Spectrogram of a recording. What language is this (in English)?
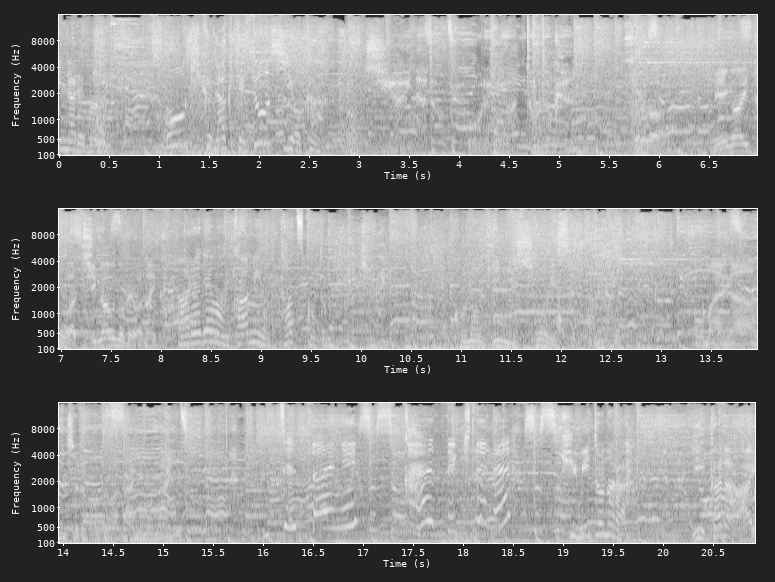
Japanese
